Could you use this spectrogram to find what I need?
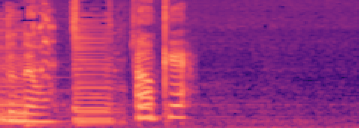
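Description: A woman speaks briefly and cheerfully up close.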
